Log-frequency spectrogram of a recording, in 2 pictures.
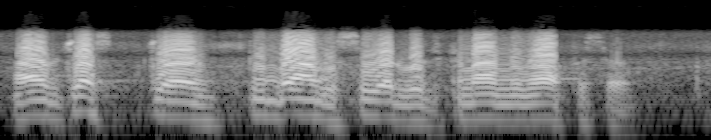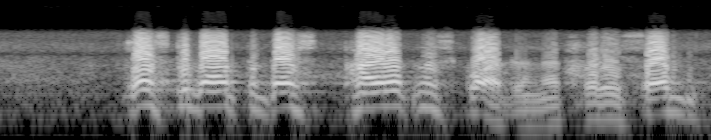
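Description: A man's voice: fairly low pitch, animated, moderate pace, a little hiss or hum, lightly acted. An actor playing a middle-aged titled father, proud and self-justifying, with an urbane, insistent manner in a 1950s radio drama. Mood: proud, concerned. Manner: urbane, insistent, repeats questions for emphasis. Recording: dull vintage radio recording.

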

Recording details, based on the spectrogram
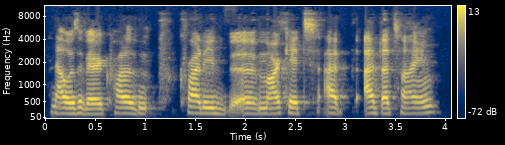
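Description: A woman's voice: low-pitched, level tone, a little slow, dull audio. A young woman with a French accent, a guest in an interview, talking with many fillers and restarts. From northern France. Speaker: guest, product manager. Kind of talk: interview conversation.

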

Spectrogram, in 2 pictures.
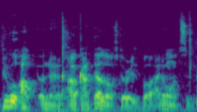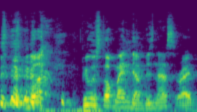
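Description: Lively, bright-voiced Nigerian man. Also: lowish voice, fairly quick, slight background noise. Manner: animated, laughs often, acts out others' lines. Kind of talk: casual chat, storytelling. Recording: roomy echoey room.

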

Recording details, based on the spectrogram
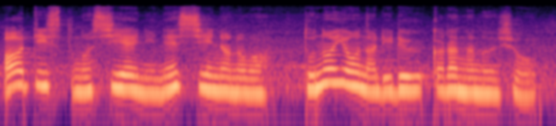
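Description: A woman playing a brisk, polite reporter in a radio drama, formal and inquisitive. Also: a little high, warm tone, slight background noise, close to an everyday voice. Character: brisk, polite female reporter interviewing a tycoon. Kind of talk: Japanese radio drama acting.

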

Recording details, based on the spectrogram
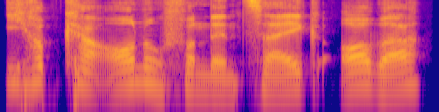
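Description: Man, Austrian accent, slightly low voice, podcast co-host, casual opinionated talk, halting repeated starts, dry sound. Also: mellow, slightly rough, dry recording.

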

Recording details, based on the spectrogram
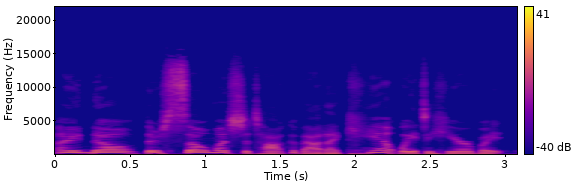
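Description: A woman's voice: fairly high pitch, moderate pace, a little mellow, no room sound, clean studio sound. A woman co-hosting a fan podcast who steers the talk into a careful, organized recap in casual chat. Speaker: podcast co-host.

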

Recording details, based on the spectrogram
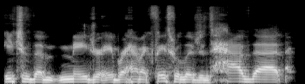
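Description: A man's voice: mid-range voice, fairly even intonation, fairly quick, dry recording, rough recording. Casual man on a dry, close recording. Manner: discursive, checks in with "right?". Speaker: podcast co-host. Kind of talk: casual discussion.

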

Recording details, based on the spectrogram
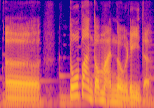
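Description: A woman's voice: rumbling low, wildly swooping pitch, a little slow, a little mellow, soft background music. A woman with a Taiwanese Mandarin accent, a podcast guest giving a casual personal account and often searching for words. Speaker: podcast guest, voice acting trainee.

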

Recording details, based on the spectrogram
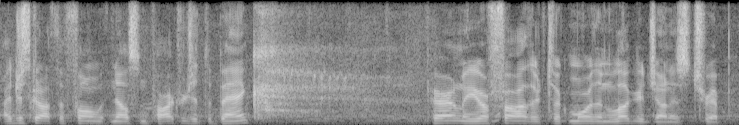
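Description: An actor playing a smooth-talking male dairy manager, delivering bad news in a brisk, matter-of-fact way, in a film clip with music behind. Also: medium pitch, level tone, a bit bright, close to an everyday voice. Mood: grave. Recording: film soundtrack over music.

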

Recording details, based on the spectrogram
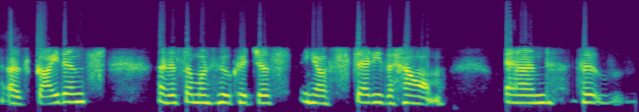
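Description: A woman's voice: a little high, no room sound. A middle-aged woman professor explaining grief in a thoughtful way, heard over a phone line on the radio. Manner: thoughtful, explanatory, with some restarts. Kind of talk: radio interview.

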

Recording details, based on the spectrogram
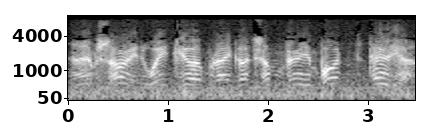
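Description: High creaky guy on the phone late at night, urgent and sorry, old lo-fi radio drama. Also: fast talker, sharp tone. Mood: urgent, hesitant. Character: apologetic man phoning late at night with urgent news. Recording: lo-fi, noisy old radio recording.

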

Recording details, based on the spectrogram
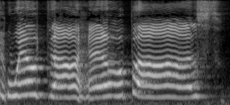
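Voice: sits high, steady tone, drawn-out words, pushed and bright, heavily acted. A performer playing a grandiose, doom-laden tragic stage prince with theatrical declamation in a comedic audio drama. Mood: pleading.

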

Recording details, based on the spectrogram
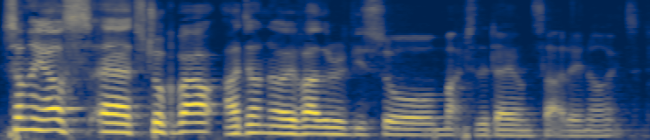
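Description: A man's voice: a little high, fairly quick, a little mellow, slight background noise. A man from England hosting a casual football chat, leading new topics and laughing as he tells stories. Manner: chatty, laughs while telling stories.

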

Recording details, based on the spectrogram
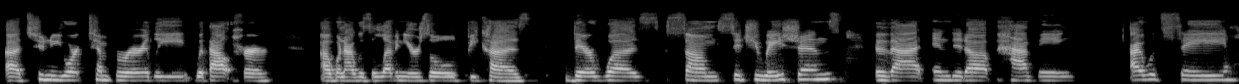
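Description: A woman in her thirties from Haiti, a podcast guest telling her story in an unhurried, reflective way with fillers. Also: mid-range voice, flat delivery, fairly bright tone, no room sound, rough recording. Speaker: guest, business owner and Navy veteran. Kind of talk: casual interview talk.

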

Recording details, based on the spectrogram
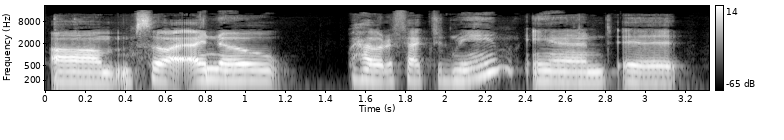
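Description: A woman's voice: lowish voice, fairly even intonation, unhurried, darkish tone. A woman reporter speaking as an interview guest, explaining informally in a hesitant, conversational way.

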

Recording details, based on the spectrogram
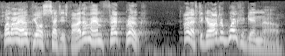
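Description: An actor playing a pompous, exasperated and easily cowed employer in a theatrical 1950s radio sitcom. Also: male voice, high voice, very animated, fairly quick, bright, forceful tone, exaggerated voice. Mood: exasperated, indignant. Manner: theatrical, indignant, grovelling when beaten. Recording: noisy old radio recording.

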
